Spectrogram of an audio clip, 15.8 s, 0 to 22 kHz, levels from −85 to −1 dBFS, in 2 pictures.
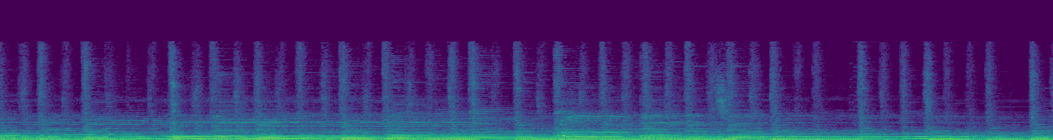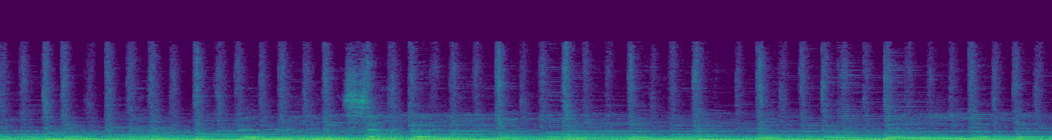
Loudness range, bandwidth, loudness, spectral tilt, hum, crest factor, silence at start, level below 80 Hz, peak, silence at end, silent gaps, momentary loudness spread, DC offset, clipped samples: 3 LU; 15.5 kHz; -24 LUFS; -7.5 dB/octave; none; 14 dB; 0 s; -38 dBFS; -8 dBFS; 0 s; none; 4 LU; under 0.1%; under 0.1%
